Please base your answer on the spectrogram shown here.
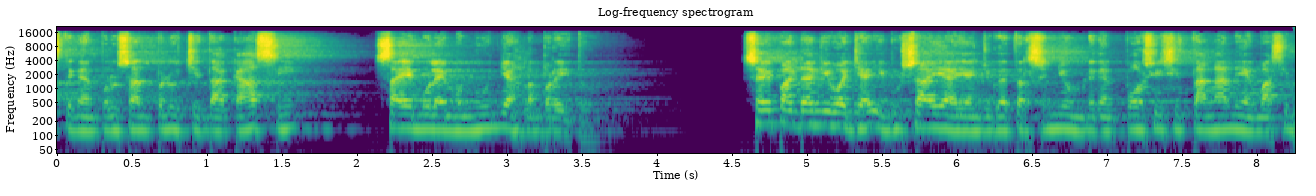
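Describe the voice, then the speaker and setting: A man's voice: mid-range voice, natural voice. An actor playing Ken, an earnest, devoted grown son who narrates his own story in a heartfelt, solemn way in an audio drama. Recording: roomy echo with long reverb, distant, music behind.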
